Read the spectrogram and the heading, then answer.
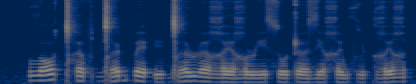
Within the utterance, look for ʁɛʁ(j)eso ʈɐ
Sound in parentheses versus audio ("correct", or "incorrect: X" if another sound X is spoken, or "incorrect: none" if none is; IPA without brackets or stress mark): incorrect: ɹ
